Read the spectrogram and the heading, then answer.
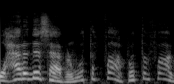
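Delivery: put-on furious blurt. Retelling a character's reaction to bad news: imitating someone angry. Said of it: "he is mad, clearly".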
